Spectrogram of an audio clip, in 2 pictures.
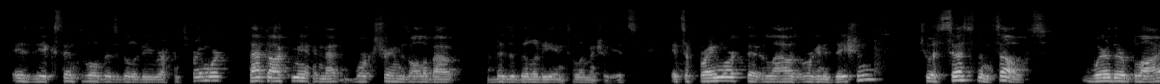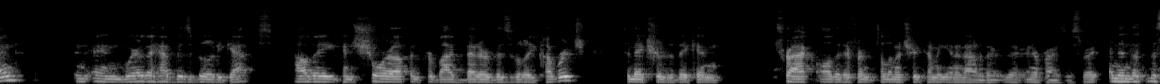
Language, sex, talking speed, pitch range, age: English, male, 185 wpm, 115-145 Hz, 30-49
